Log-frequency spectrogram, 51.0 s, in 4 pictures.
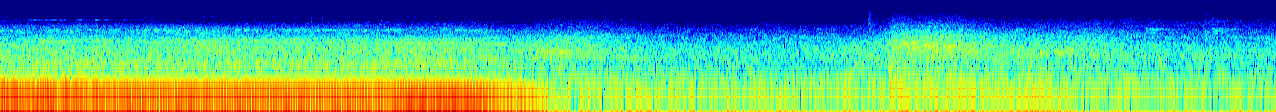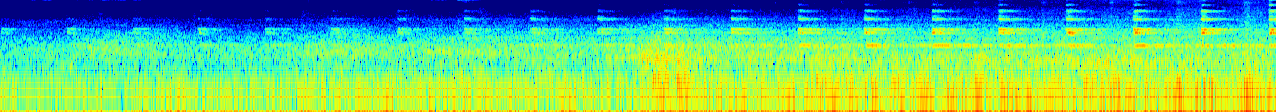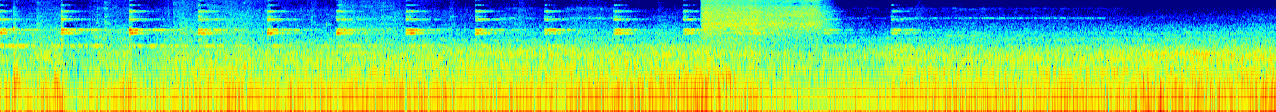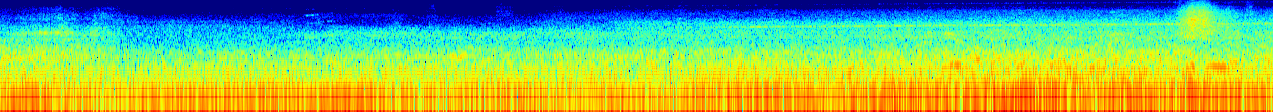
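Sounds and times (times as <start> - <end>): low engine drone: 0.0 - 5.4
train bell ringing rapidly: 20.1 - 32.6
sharp air hiss: 32.5 - 34.0.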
